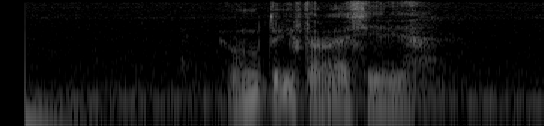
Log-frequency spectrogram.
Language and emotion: Russian, neutral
